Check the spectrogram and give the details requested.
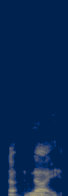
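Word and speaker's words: יהוה: As a matter of fact, when we see Yud Ke Vav Ke in the Torah or in davening, how do we pronounce it? Adonai.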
